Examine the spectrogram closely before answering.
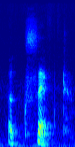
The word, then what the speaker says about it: accept: The second word is accept. Accept. Many people, they say accept. It is not accept, it is accept. The first syllable is the schwa sound, accept.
